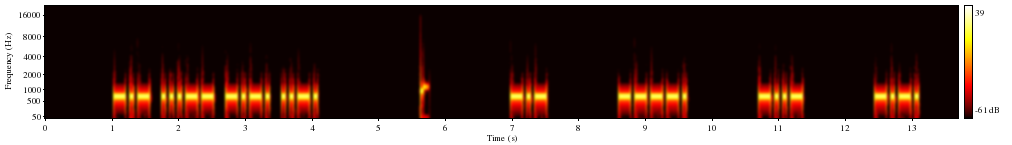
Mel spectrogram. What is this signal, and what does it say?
Morse code, heard as a keyed tone, about 20 wpm, spaced as for 10 wpm, 700 Hz. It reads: K3CF K9XC
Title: USA Call Signs - 4 Characters - 6x Character Spacing - 20wpm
